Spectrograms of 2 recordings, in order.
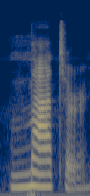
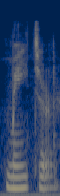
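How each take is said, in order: First: The first vowel is a short A sound. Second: The first vowel is a long A sound. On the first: The speaker calls it right. "It should be a short A" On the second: The speaker calls it wrong. "not mater"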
